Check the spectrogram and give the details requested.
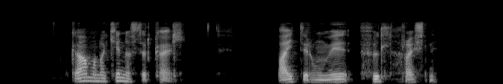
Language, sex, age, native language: Icelandic, male, 18-19, Icelandic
